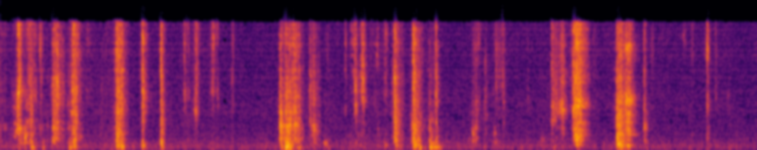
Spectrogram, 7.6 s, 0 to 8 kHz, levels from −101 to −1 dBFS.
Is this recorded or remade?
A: remade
